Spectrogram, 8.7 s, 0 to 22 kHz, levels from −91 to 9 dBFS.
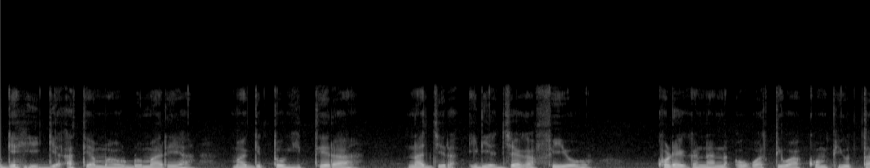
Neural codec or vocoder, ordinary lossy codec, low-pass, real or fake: none; none; 10.8 kHz; real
